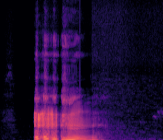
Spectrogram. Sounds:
Throat clearing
